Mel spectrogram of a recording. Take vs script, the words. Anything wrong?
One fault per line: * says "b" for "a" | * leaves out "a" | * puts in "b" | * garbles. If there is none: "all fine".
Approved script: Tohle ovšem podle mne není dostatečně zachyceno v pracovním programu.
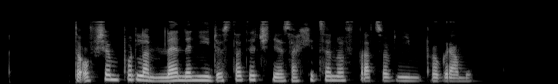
* says "To" for "Tohle"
